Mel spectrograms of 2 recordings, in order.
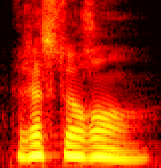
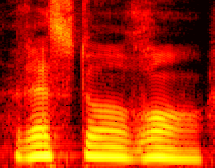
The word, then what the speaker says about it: Restaurant: Das Restaurant. The pronunciation at the end here is a bit different and untypical of German. That's because it's a French word and we've sort of kept the French pronunciation here.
